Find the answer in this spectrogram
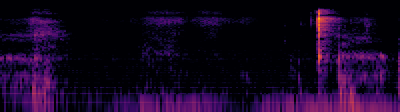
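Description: Quiet room with a faint breath-like hiss, then one short, sharp click about one and a half seconds in.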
